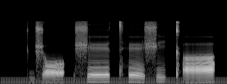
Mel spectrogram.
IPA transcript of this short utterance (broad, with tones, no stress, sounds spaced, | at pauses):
d͡ʒ ɔ˨ | ʃ eː˦ tʰ e˦˨ ʃ i˦ kʼ a˨˦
